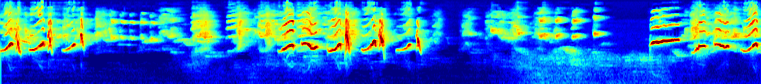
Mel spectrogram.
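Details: Female Oriental magpie-robin calling the male, a sound used to lure males: dense bursts of high sweet whistles, upslurred chirps and scratchy notes, broken by short pauses, then resuming with loud clear whistles.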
